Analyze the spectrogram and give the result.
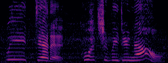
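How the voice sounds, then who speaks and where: A sweet, innocent young princess from a video game. The voice is extremely high and lilting, girlish and pleading, over faint music. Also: big pitch swings, moderate pace. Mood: delighted. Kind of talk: video game character acting.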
